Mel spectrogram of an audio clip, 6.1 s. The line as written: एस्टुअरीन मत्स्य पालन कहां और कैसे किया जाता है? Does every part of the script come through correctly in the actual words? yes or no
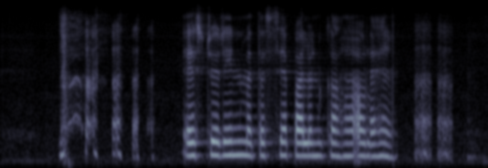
no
